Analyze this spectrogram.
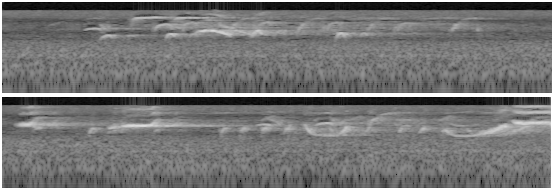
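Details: Chinese hwamei, an invasive alien species with a bright, complex song, heard as scattered short whistled and slurred notes amid other high chirps, growing louder with a clear looping whistle near the end.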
